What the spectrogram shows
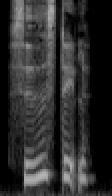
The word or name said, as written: SIDESTILLEDES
